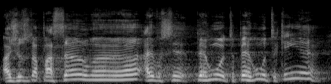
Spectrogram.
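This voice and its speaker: Pastor guy running a bible skit during a sermon, yells cues and jokes around, echoey church hall. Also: high voice, fairly quick. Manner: coaching volunteers, shouting cues and joking. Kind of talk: sermon with a staged Bible scene.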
